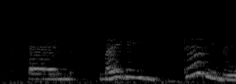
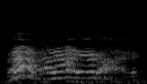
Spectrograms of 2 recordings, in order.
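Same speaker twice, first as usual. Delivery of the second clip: loud growly rawrs; bear talk; 4 semitones higher, 6 dB louder than usual. Acted. A bear roaring its complaint over the porridge, loud and hammy. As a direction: roar it like a bear. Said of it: "he said it in bear talk".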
